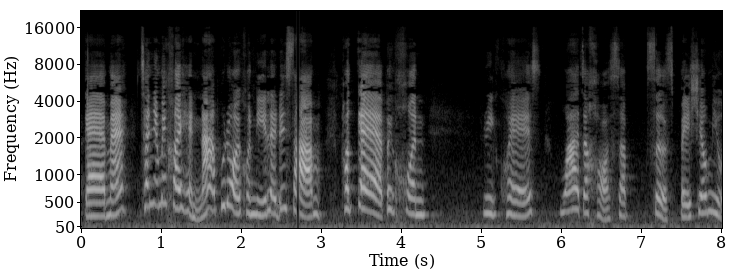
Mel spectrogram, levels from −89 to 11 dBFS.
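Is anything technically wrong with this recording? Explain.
Yes. From 2.70 to 2.73 s there is a gap between stream segments: two segments' time stamps leave a 32 ms hole that the player fills with silence. It sounds like a hard-edged break, but unlike a dropout no audio is lost, and the speech resumes exactly where it stopped.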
